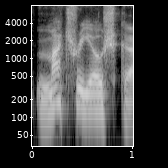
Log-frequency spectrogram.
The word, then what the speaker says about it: Matryoshka: Matryoshka, I believe, is how it's pronounced. Matryoshka. Mm-hmm. Although I could be leaving out a syllable.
